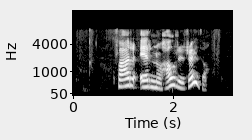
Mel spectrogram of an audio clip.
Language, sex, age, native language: Icelandic, female, 10, Icelandic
